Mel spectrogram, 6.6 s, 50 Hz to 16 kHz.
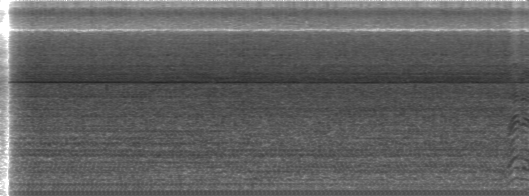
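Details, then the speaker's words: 2011 John Deere Z910A zero-turn with a Kawasaki FX651V twin, heard before the ignition coil and spark plug replacement. Loud, uneven, lumpy idle that sounds like a cylinder is missing. "At this particular time, we're going to work on the engine a little bit because it's just not running right. Got something going on there. Sounds like it's missing a cylinder or something."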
